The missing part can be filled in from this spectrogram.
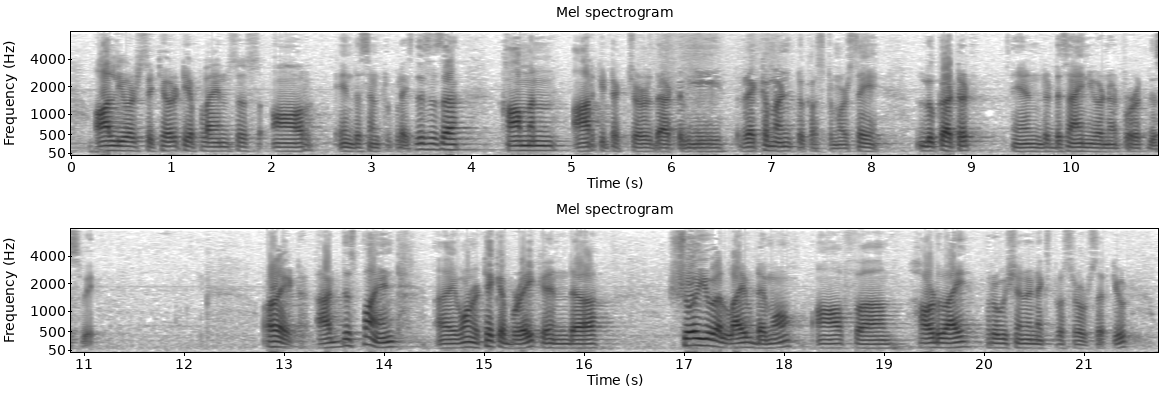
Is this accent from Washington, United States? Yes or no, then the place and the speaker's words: yes; Redmond, Washington, United States; And I'm from Redmond, so I'm going to choose Seattle.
